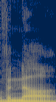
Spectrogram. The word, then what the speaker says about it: Venat: Venat. Their discussion did seem to imply as much, yes. I cannot say I have ever heard of this Venar before. Oh, Venar, my bad. The T is not pronounced.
